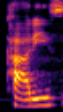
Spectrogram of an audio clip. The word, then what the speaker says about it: Charis: It's the Greek, it's supposed to be charis is the actual pronunciation.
